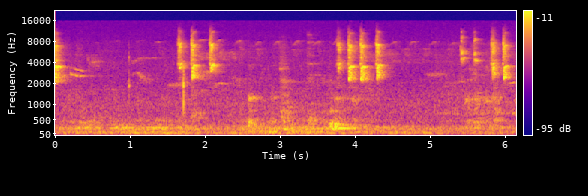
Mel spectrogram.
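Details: Captive breeding pair of two-barred crossbills with young, recorded in 2012: faint bursts of three or four quick, high, slightly buzzy chips in clusters, with soft lower rustling between them.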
